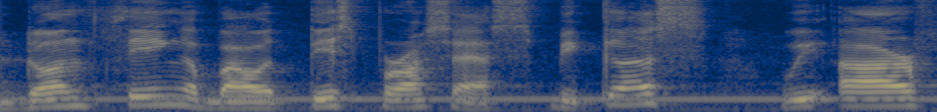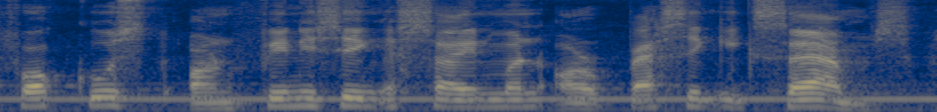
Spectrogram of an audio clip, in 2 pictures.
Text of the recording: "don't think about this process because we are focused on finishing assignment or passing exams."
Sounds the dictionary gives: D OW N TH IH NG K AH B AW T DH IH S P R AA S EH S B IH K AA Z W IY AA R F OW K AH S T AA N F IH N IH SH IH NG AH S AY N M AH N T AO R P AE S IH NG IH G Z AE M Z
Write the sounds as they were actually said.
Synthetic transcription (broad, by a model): D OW N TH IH NG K AH B AW T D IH S P R AA S EH S B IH K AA S W IY AA R F OW K AH S T AA N F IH N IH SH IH NG AH S AY N M AH N T AO R P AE S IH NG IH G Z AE M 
